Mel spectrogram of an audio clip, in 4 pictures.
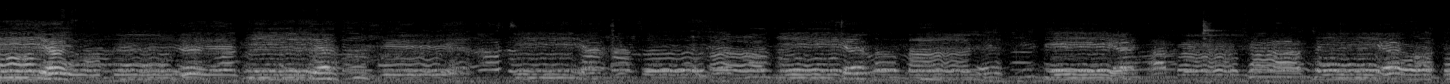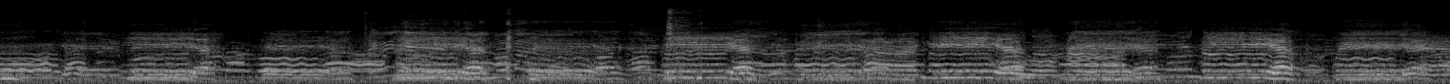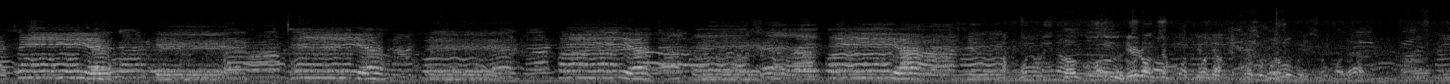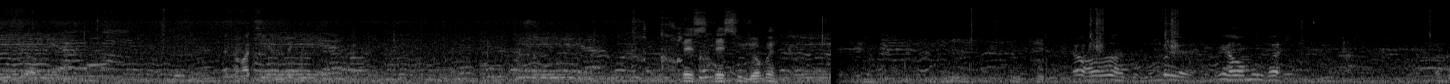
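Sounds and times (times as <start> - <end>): group of voices singing: 0.0 - 51.9.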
